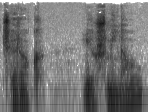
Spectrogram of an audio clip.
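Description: An actor playing a shy, devoted dreamer in a radio drama, stammering and eager as a gentle confidant. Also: male voice, low-pitched, extremely slow, breathy edge, heavily acted. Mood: concerned, eager.

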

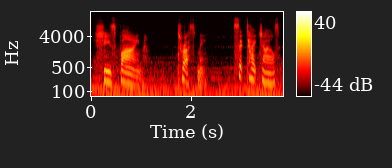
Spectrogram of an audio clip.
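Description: An actress playing a wisecracking, brave teenage vampire slayer in a video game, with a flip, breezy delivery. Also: female voice, on the low side, expressive, takes it slowly, sharp tone, faint music behind, exaggerated voice. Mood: breezy, confident.

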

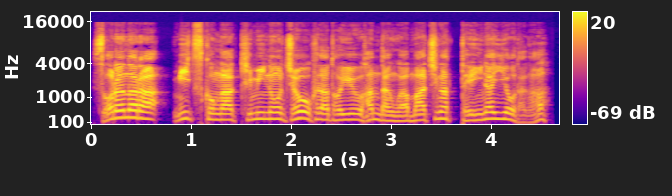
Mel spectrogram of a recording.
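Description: A man's voice: a little high, animated, a little fast, dry recording, studio quality, close to an everyday voice. A man playing a stern, relentless prosecutor with an authoritative, pressing manner in a dramatised mystery reading. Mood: probing, measured. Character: stern male prosecutor, relentless, accusing interrogator. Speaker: audiobook reader.

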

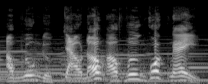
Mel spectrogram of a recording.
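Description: A man voicing a jovial, gracious mouse king in an animated folktale, with a courtly, hearty manner. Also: sits high, quick pace. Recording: music behind the voice.

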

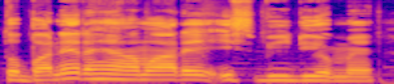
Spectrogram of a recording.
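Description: A man's voice: fairly high pitch, normal speed, warm tone, clear, resonant tone, faint music behind. A man narrating a casual farm vlog, informally addressing viewers as friends. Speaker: farm video channel host. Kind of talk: casual vlog narration, showing livestock for sale.

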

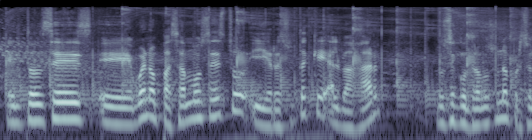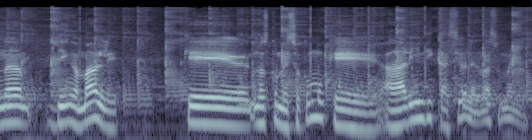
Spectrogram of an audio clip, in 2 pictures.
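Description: A man narrating his road trip casually, explaining practical tips with many pauses and fillers. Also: fairly high pitch, creaky. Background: loud music.

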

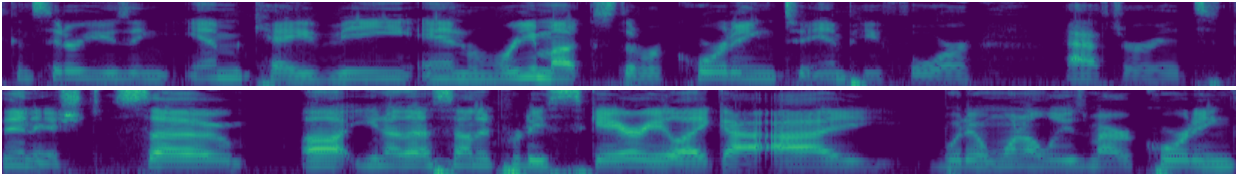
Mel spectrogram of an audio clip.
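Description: A woman hosting a casual software tutorial, explaining step by step in an informal, conversational way. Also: lowish voice, no echo. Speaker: tutorial host.

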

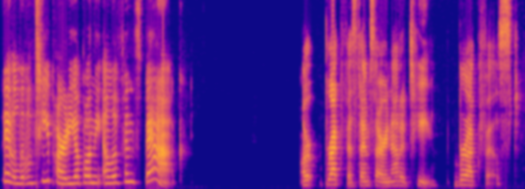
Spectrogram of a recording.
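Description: A middle-aged woman giving an expressive, exaggerated children's read-aloud with casual asides. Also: high-pitched, measured pace. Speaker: storyteller reading a picture book. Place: small room at home, indoors.

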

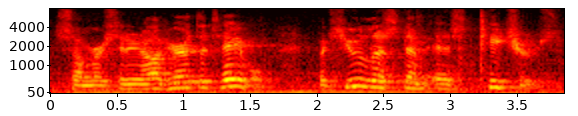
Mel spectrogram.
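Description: A man's voice: high voice, lively intonation, normal speed, fairly bright tone. An older man speaking as a resident at a school board public comment, methodical and pointed as he walks through numbers. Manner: methodical, pointed, citing figures. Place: school library meeting room. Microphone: podium microphone, picked up from a distance. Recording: echoey room, distant mic, faint hiss.

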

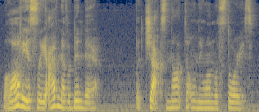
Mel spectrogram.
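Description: A woman's voice: mid-range voice, fairly even intonation, unhurried, darkish tone, close to an everyday voice. A woman voicing a fiery young girl who poses as a newsboy, speaking in tough, heated street talk in an amateur audio drama.

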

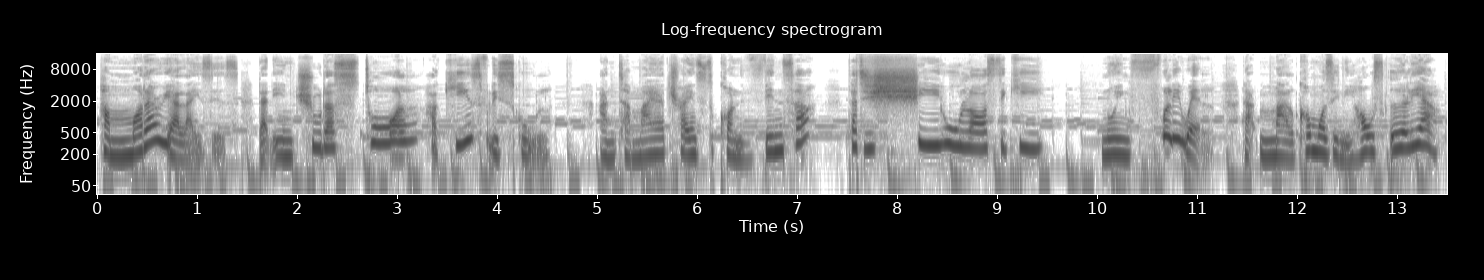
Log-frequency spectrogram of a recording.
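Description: A woman's voice: on the high side, very animated, unhurried, vocal fry, faint music behind. A woman with a Tobagonian accent narrating a drama recap in a gossipy, teasing storytelling style. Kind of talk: scripted storytelling narration in dialect.

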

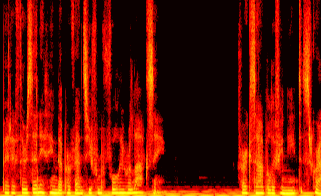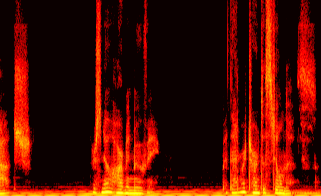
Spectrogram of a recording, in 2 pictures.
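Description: A woman leading a guided meditation in a soft, breathy near-whisper, calm and gentle, with long unhurried pauses. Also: mid-range voice, faint music behind. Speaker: yoga nidra meditation guide. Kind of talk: guided meditation, slow and soothing narration.

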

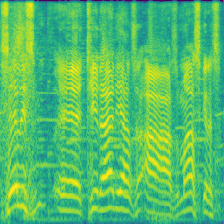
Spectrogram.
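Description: Very high-pitched Northeastern Brazilian man, joking. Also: lively intonation, a little slow, over music. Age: middle-aged. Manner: joking, repeats himself. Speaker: forró singer, guest. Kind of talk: casual humorous chat. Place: TV studio. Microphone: handheld microphone.

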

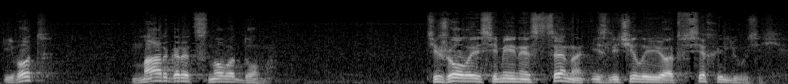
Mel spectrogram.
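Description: An actor narrating a 1950s radio drama in measured, expressive storytelling style. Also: male voice, mid-range voice, slightly rough.

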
